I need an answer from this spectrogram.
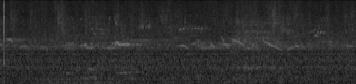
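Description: Small birds chirping, short high calls scattered through, over a steady low background hum.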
